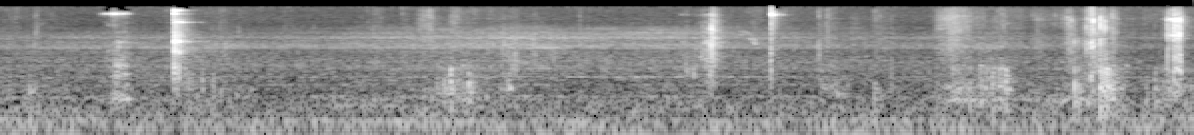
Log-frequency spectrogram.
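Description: Metal shock-absorber parts, a top mount and washers, being set down one at a time on asphalt, giving a few separate sharp clinks over a steady low background noise.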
